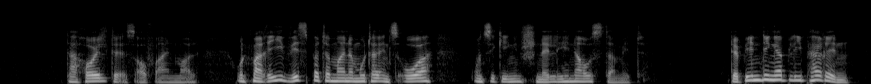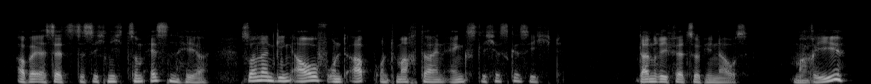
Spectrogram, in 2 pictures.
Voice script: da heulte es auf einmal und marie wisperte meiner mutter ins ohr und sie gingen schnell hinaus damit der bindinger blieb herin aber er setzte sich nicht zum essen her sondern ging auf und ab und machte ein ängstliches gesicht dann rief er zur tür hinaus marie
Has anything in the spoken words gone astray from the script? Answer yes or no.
yes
